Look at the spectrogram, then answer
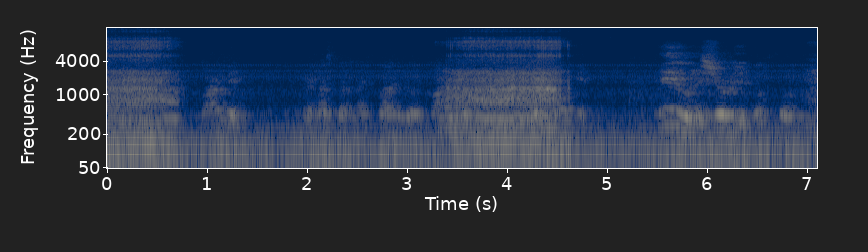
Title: sound asleep! new level of snore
